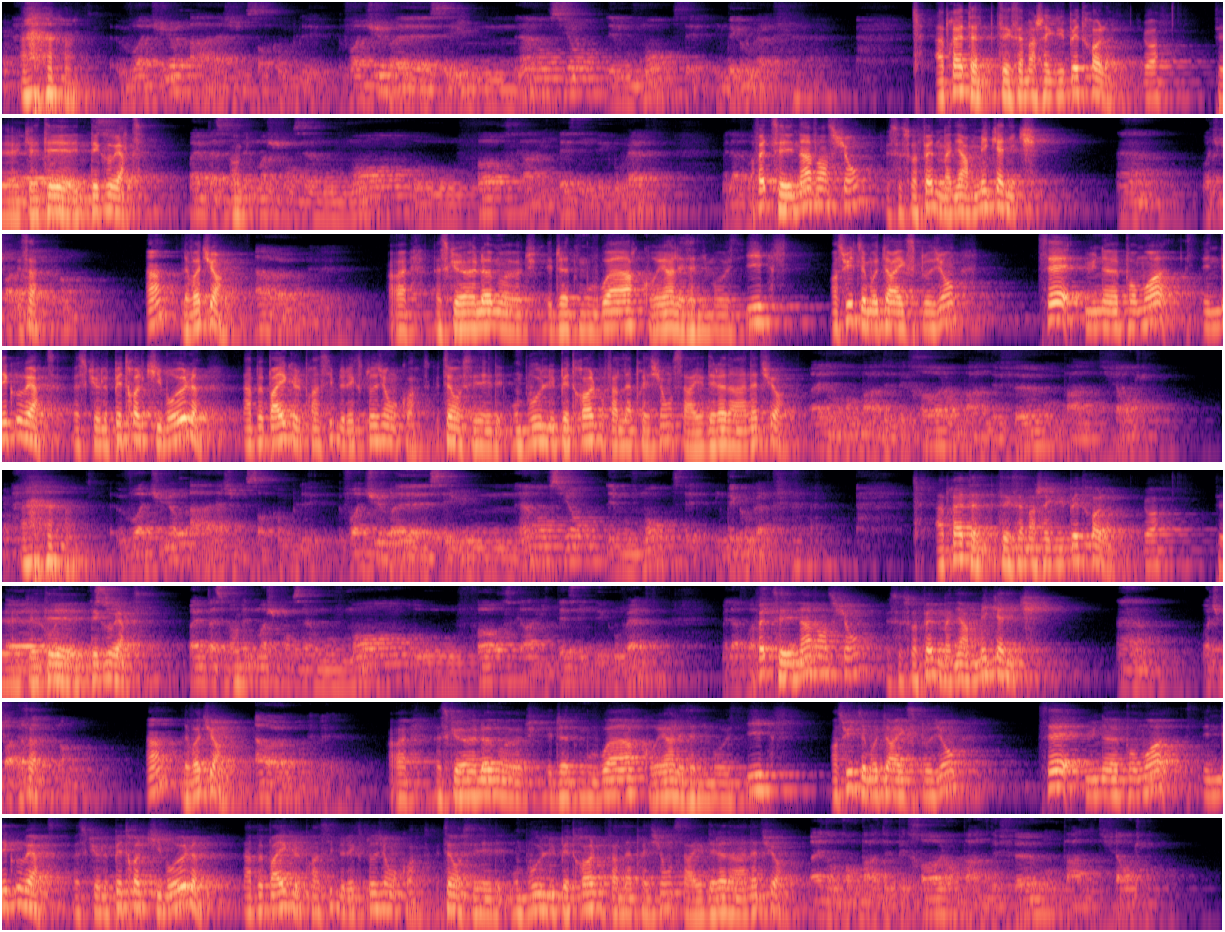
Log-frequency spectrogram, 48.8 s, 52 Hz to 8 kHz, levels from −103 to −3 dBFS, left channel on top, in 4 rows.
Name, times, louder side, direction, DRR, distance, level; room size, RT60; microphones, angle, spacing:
voice 1, 0.2-0.7 9.1-11.1 11.4-11.6 12.2-13.5 14.5-14.6 19.8-22.6 24.7-24.8 25.9-26.7 28.3-32.2 32.7-34.1 34.8-36.1 36.4-38.6 39.0-44.5, left 3 dB, 75° left, 10 dB, 1.0 m, -26 dB
voice 2, 1.1-8.2 8.5-8.9 12.2-13.5 14.1-18.7 19.4-19.9 23.4-23.7 24.2-25.1 26.9-27.7 44.7-48.0, right 1 dB, 60° right, -2 dB, 5.5 m, -37 dB
21.0 x 9.9 x 5.4 m, 1.1 s
head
